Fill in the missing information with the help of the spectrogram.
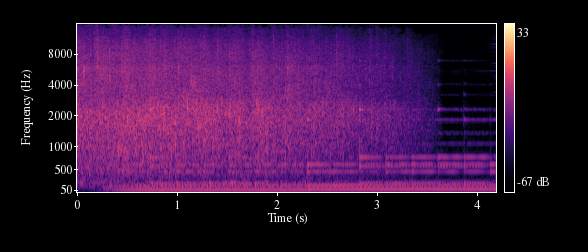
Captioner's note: applause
